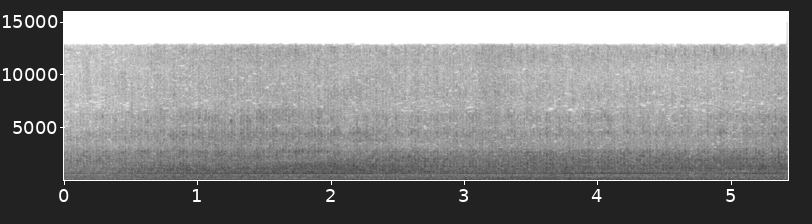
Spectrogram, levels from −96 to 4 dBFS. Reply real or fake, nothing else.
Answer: real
